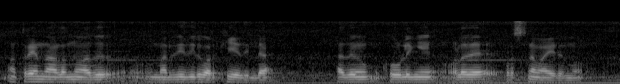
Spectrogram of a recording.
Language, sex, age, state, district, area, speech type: Malayalam, male, 45-60, Kerala, Alappuzha, rural, spontaneous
